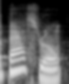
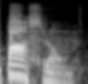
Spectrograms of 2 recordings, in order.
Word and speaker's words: bathroom: W A N N A，反正 wanna wanna use 是使用，那 the bathroom 就使用一下卫生间，就上个茅房，上个厕所方便一下。当然，英国人呢把这个卫生间读成 bathroom，他发啊。美国呢这个啊多数变成 a，所以美音中这么读 bathroom bathroom，哎，就是哎，去趟卫生间，就是去趟卫生间。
